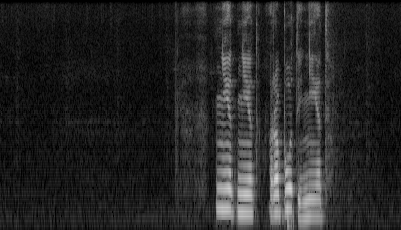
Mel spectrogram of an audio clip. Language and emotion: Russian, sad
